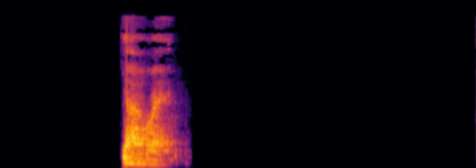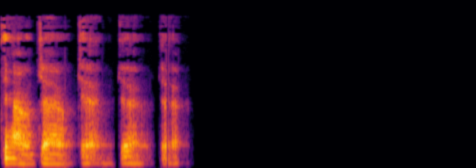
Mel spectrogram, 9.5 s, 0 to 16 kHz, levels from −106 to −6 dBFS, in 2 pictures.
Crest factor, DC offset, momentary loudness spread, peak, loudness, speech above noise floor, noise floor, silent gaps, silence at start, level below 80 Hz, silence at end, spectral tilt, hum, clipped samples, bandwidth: 26 dB; under 0.1%; 13 LU; -4 dBFS; -23 LUFS; over 68 dB; under -90 dBFS; 1.92-4.75 s; 1.2 s; -62 dBFS; 3 s; -5 dB/octave; none; under 0.1%; 11.5 kHz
